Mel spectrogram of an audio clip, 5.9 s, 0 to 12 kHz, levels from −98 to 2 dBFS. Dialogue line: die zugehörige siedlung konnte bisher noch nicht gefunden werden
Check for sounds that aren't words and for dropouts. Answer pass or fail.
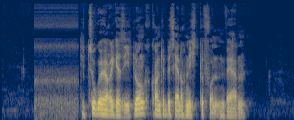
pass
